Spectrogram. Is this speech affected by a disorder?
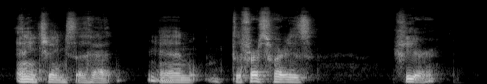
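Yes: ALS; father Bob Snow died of ALS, right hand and forearm affected, left hand partly weak, feeding tube, clinical trial drug; tongue affected but unchanged, predicted speech loss within a year not happened, voice changed, sounds older, voice challenges at work.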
